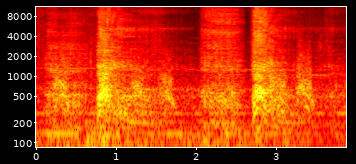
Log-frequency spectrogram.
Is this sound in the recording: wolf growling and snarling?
yes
